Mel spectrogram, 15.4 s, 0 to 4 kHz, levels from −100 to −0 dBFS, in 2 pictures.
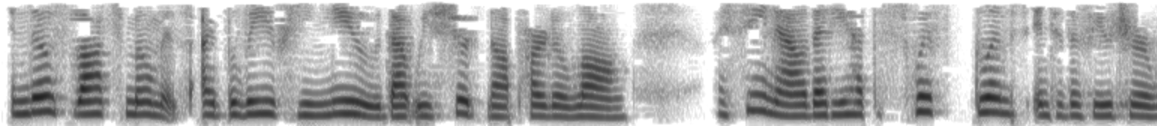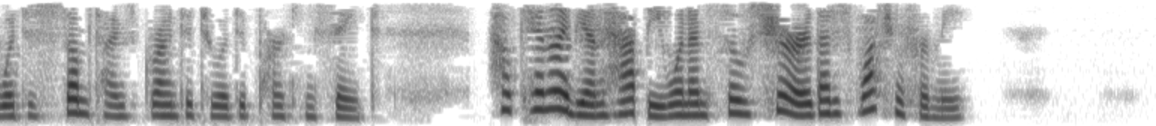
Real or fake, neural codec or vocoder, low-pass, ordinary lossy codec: fake; codec, 16 kHz, 0.9 kbps, LongCat-Audio-Codec; 3.6 kHz; MP3, 16 kbps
